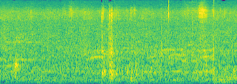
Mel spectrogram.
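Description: A faint insect buzz, like a fly, over steady outdoor background hiss, with a light knock about a second in.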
